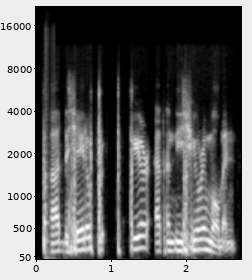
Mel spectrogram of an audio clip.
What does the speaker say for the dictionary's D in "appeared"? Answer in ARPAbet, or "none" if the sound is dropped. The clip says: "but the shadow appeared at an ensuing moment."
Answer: none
